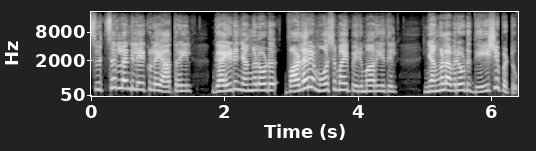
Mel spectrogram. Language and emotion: Malayalam, angry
